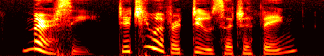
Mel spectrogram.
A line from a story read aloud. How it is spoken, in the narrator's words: exclaimed in horror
